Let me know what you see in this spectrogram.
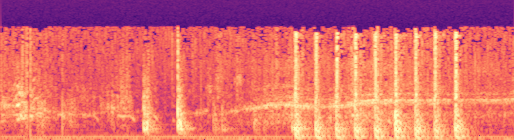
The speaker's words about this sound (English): Sergeant Preston waited a moment, and then, getting no response to his knock, he tried again a little harder.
